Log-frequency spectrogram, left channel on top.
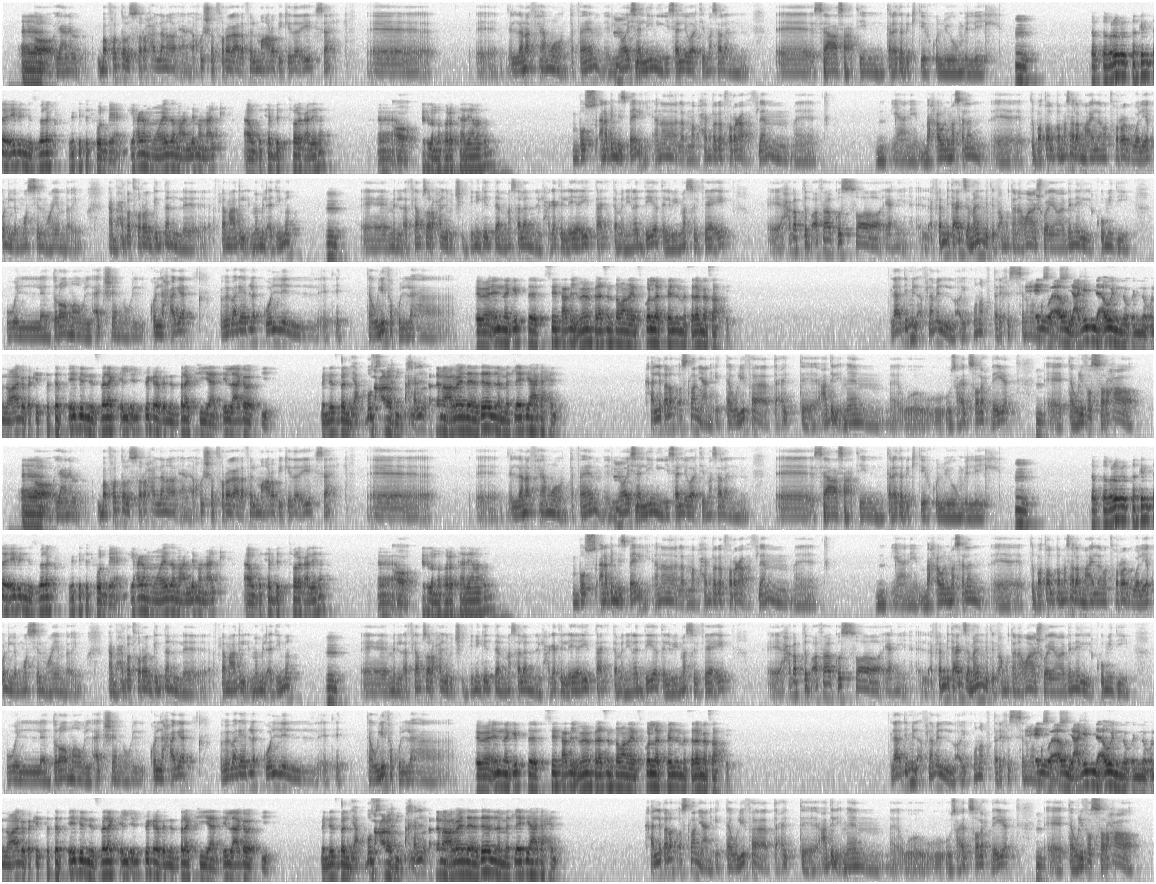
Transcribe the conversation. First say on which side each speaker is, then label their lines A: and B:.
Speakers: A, on the right; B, on the right.
A: آه،
B: اه يعني بفضل الصراحه ان انا يعني اخش اتفرج على فيلم عربي كده ايه سهل آه، آه، اللي انا افهمه انت فاهم اللي
A: مم.
B: هو يسليني يسلي وقتي مثلا آه، ساعه ساعتين ثلاثه بالكتير كل يوم بالليل
A: مم. طب تجربتك انت ايه بالنسبه لك في فكره الفرجه يعني في حاجه مميزه معلمه معاك او بتحب تتفرج عليها آه،
B: اه
A: لما اتفرجت عليها مثلا
B: بص انا بالنسبه لي انا لما بحب اجي اتفرج على افلام آه، يعني بحاول مثلا آه، بتبقى طالبه مثلا معايا ان انا اتفرج وليكن لممثل معين بعينه انا بحب اتفرج جدا لافلام عادل امام القديمه
A: مم.
B: آه، من الافلام صراحه اللي بتشدني جدا مثلا الحاجات اللي هي ايه بتاعت الثمانينات ديت اللي بيمثل فيها ايه إيه، حاجة بتبقى فيها قصة يعني الأفلام بتاعت زمان بتبقى متنوعة شوية ما بين الكوميدي والدراما والأكشن وكل حاجة فبيبقى جايب لك كل ال- الت- التوليفة كلها
A: بما انك جبت في سيره عادل امام فلازم طبعا اذكر لك فيلم سلام يا صاحبي
B: لا دي من الأفلام الأيقونة في تاريخ السينما
A: حلو
B: المصرية
A: قوي
B: الصراحة
A: عاجبني قوي انه انه انه عجبك انت طب ايه بالنسبه لك ايه إيه الفكره بالنسبه لك فيه يعني ايه اللي عجبك فيه بالنسبه للفيلم
B: يعني بص
A: العربي
B: خلي
A: والافلام العربيه ده نادرا لما تلاقي فيها حاجه حلوه
B: خلي بالك اصلا يعني التوليفه بتاعت عادل امام آه، و- و- وسعيد صالح ديت
A: م.
B: آه، التوليفه الصراحه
